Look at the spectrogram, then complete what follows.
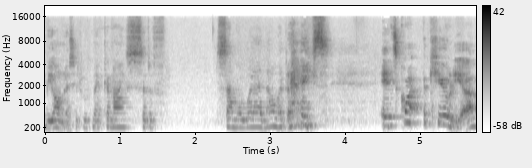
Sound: chuckles

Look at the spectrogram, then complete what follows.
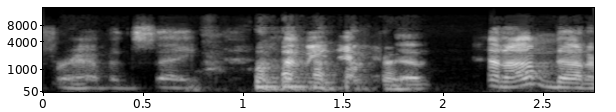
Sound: laughing

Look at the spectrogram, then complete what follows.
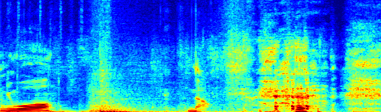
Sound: both chuckle

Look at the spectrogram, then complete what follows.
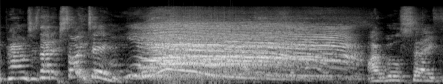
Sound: cheering

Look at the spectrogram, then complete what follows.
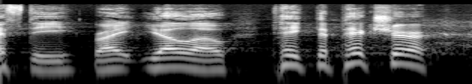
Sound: audience laughs

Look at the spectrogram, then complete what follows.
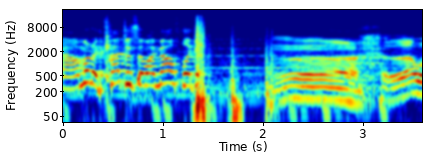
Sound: Dorito thuds; Mario grunts

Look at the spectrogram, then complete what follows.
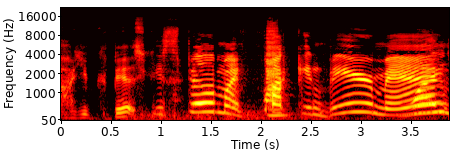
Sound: honk

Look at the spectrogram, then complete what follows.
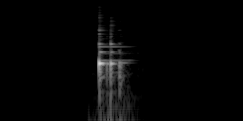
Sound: sound of iron pan

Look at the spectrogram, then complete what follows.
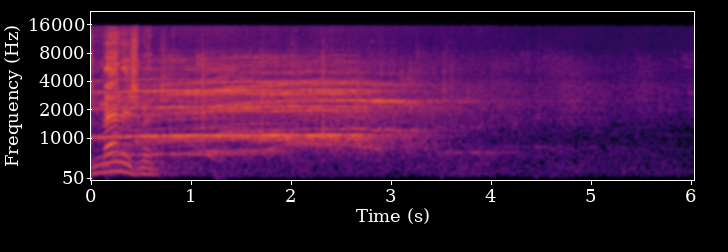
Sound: audience cheering and applauding

